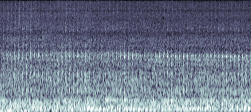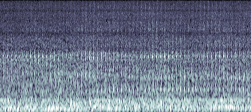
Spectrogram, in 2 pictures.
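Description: Belt-driven rice mill machinery running steadily, with grain pouring through the machines.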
